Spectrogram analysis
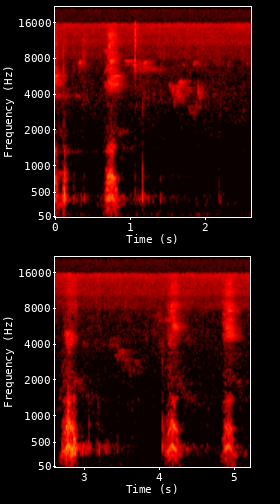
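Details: Barking Basset Hound at play with a deer: single deep woofs spaced about a second or more apart, five in total, over faint outdoor background noise.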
